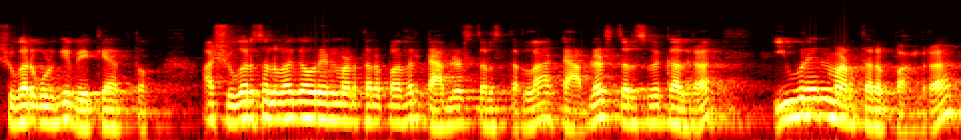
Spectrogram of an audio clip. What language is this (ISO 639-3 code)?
kan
